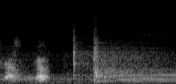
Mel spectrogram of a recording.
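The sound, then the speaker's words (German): The downstairs front door of an apartment building opens in the evening: two soft thuds, then a pair of sharp latch clicks, followed by a steady, low droning creak that carries on to the end. “Dann äh, äh, hörte ich die, die, die Tür auf”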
